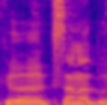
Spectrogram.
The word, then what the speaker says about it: Xanadu: Well, it looks like Xanadu is gonna be all alone, and I think it's actually pronounced Shanadu if I'm not mistaken, but anyway, it is what it is.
